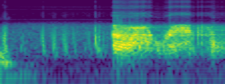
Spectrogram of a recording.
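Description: Lunar-surface radio transmission from an astronaut's suit radio: narrow-band, crackly static with faint clicks, then a louder burst of muffled transmission starting about a second in.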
